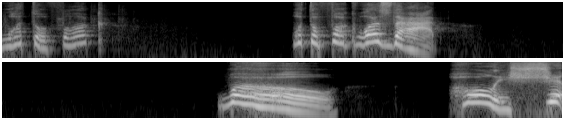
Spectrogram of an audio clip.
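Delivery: play-acted astonished outburst, swooping high, whoa stretched long. Retelling own reaction to hearing another voice: reenacting own astonished reaction. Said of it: "I was so blown away by it".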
